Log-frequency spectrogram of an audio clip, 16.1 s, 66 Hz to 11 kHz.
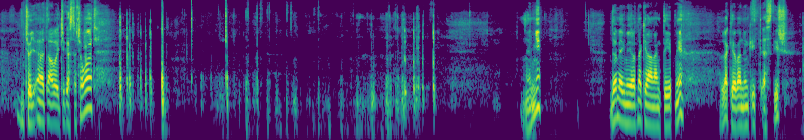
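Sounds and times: screwdriver clicks and scrapes: 0:04.1 - 0:08.7.

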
